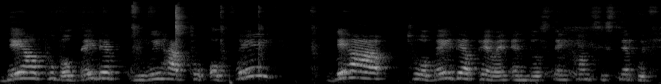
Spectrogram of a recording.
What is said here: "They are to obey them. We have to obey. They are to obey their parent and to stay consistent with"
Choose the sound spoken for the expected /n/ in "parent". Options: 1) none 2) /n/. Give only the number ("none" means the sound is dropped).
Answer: 2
